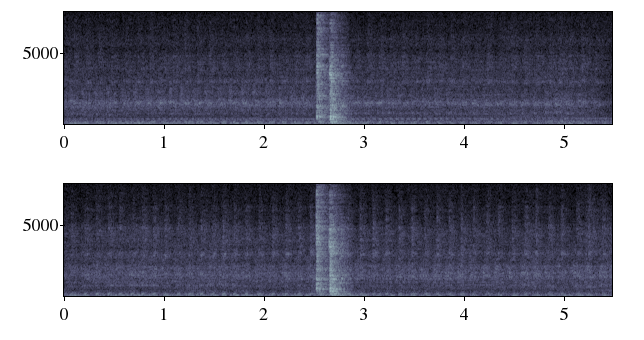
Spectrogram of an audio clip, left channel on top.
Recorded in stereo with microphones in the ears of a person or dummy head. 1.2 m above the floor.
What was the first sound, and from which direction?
A door slam, 75° right (ahead or behind).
